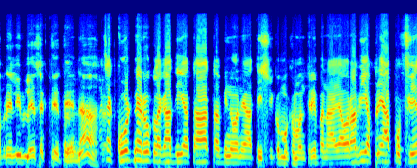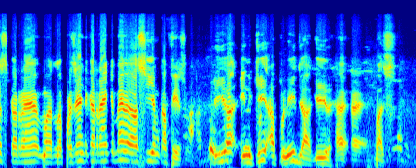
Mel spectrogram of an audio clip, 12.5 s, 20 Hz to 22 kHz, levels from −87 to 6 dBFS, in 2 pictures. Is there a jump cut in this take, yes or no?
yes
